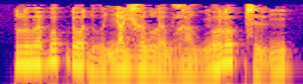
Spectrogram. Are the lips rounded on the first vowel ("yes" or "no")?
yes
